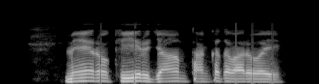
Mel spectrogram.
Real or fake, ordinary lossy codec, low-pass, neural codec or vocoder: real; Opus, 64 kbps; 7.2 kHz; none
